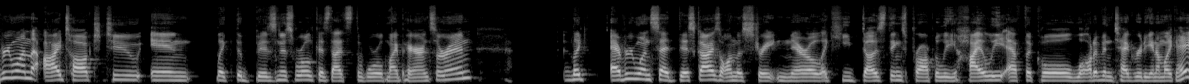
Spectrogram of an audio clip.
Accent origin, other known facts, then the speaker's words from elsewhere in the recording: Canada; we're Canadian.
